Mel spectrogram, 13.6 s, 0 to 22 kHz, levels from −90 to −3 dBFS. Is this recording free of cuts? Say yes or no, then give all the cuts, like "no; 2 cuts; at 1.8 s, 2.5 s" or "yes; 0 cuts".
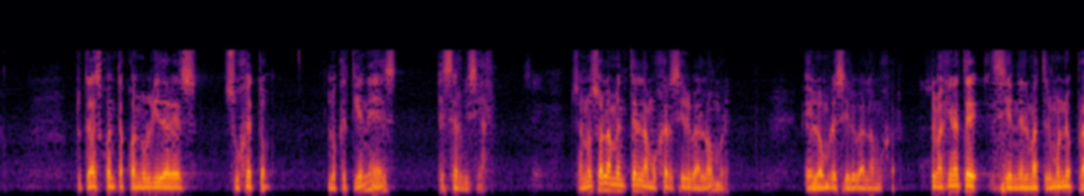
no; 2 cuts; at 6.4 s, 11.5 s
